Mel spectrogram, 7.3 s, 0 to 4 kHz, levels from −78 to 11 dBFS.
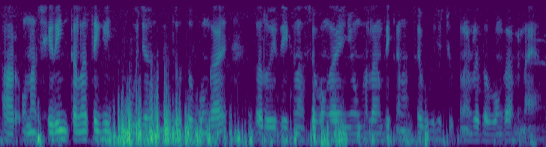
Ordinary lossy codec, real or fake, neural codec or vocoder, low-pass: none; real; none; 3.6 kHz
